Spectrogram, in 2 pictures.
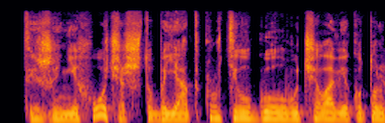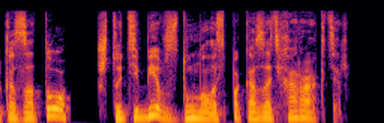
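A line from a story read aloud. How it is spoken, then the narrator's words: Through gritted teeth. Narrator (Russian): Процедил Бел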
